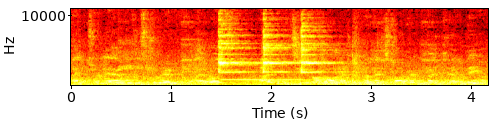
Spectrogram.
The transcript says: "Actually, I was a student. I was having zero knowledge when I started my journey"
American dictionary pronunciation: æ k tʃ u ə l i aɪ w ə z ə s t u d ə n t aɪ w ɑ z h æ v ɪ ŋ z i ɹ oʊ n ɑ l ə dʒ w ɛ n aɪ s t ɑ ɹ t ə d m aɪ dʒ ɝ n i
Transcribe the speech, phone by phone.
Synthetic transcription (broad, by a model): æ k tʃ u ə l i aɪ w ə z ə s t u d ə n t aɪ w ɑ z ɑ ɪ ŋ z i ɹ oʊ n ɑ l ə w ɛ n aɪ s t ɑ ɹ t ə d m aɪ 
